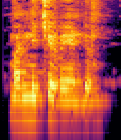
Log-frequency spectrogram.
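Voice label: excuse me, tamil, male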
